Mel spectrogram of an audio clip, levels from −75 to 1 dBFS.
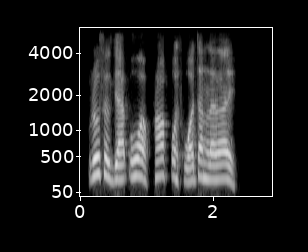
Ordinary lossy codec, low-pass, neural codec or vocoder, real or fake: none; 5.4 kHz; codec, 16 kHz, 0.8 kbps, ZipCodec; fake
